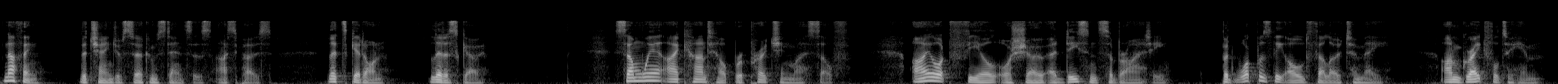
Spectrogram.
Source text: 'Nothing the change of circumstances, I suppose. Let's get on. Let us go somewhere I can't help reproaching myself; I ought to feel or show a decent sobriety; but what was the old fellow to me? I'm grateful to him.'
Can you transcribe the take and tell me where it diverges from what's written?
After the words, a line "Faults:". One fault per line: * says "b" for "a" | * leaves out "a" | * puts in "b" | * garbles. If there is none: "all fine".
'Nothing the change of circumstances, I suppose. Let's get on. Let us go somewhere I can't help reproaching myself; I ought feel or show a decent sobriety; but what was the old fellow to me? I'm grateful to him.'
Faults:
* leaves out "to"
